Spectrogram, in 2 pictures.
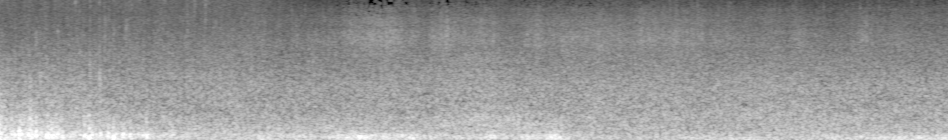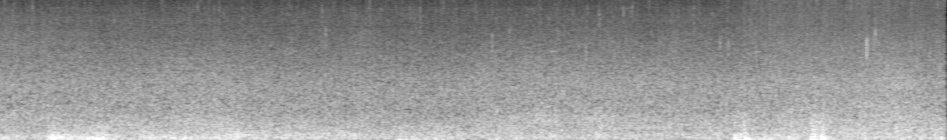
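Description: Steady rain falling through a thunderstorm, with low rolls of thunder rumbling in the first couple of seconds and again about five and fifteen seconds in, and two short low jolts near the end.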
